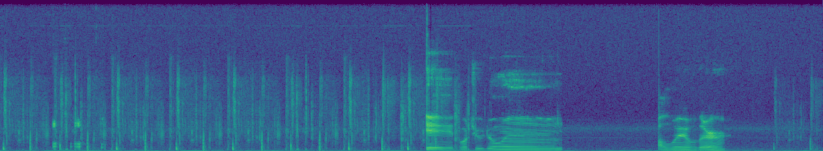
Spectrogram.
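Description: Footsteps tread along a dirt path.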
